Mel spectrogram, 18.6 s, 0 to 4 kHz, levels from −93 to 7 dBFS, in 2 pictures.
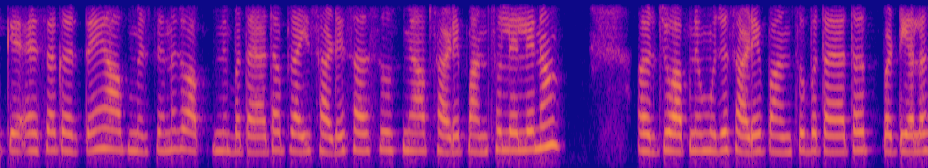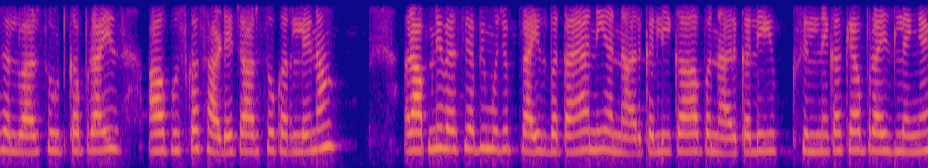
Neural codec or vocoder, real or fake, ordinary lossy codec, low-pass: none; real; none; 3.6 kHz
